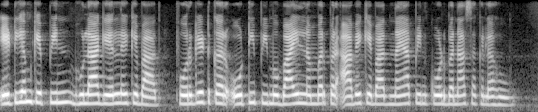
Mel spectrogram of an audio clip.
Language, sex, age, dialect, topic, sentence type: Magahi, female, 31-35, Western, banking, question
